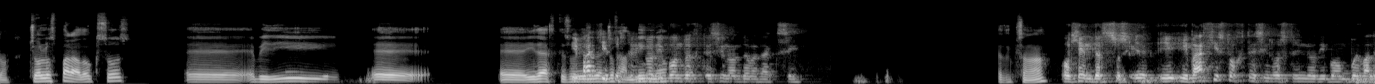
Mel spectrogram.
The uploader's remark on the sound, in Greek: Live συζήτηση στο discord του FPL Cyprus.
